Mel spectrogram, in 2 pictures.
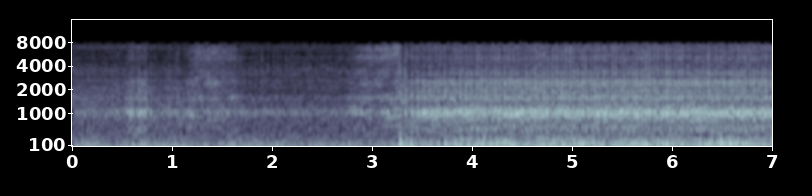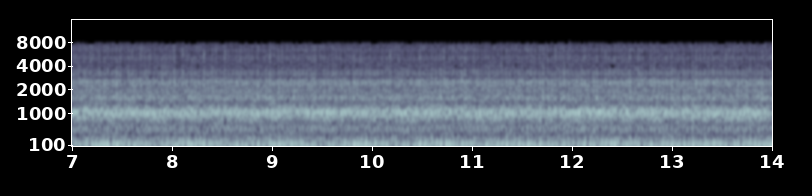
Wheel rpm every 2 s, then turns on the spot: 30, 70, 70, 70, 70, 70, 50.
none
